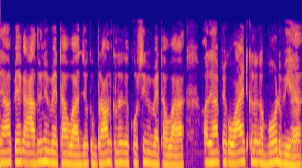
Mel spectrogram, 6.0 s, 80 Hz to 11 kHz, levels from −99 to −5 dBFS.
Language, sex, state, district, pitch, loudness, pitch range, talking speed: Hindi, male, Jharkhand, Garhwa, 155 Hz, -16 LUFS, 145-165 Hz, 250 wpm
